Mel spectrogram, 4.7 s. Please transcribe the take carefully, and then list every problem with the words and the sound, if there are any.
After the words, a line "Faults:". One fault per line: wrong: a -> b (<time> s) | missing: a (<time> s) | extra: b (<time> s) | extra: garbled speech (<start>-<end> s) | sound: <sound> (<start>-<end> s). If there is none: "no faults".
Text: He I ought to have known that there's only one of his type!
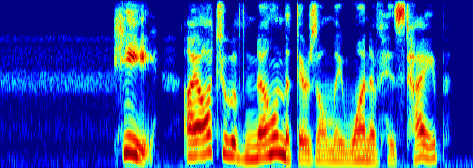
He I ought to have known that there's only one of his type!
Faults:
no faults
